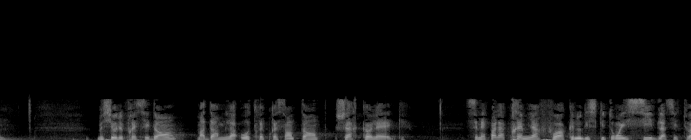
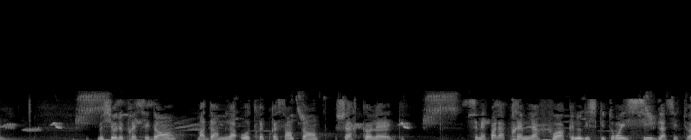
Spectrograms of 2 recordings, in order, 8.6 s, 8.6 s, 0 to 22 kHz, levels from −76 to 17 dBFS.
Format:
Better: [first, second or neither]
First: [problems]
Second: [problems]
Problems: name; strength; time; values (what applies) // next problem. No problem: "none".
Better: first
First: none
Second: background sound (Bird); 13 dB below the speech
